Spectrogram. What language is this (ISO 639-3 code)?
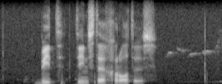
afr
